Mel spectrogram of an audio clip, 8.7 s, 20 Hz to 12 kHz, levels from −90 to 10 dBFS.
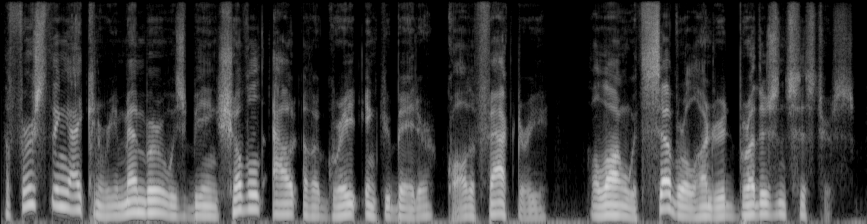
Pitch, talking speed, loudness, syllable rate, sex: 115 Hz, 165 wpm, -17 LUFS, 5.1 syllables/s, male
